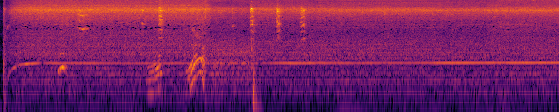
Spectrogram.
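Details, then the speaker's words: Shark vacuum from a joblot on power-up: a smooth high motor whine holds steady with no brush-roll thrum beneath it and only a few handling clicks. The floor head is dead. "well this one has a dead floor head"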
